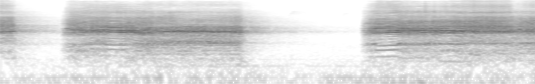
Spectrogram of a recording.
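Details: One of a group of five cockatoos protecting their nest-hollow tree from a monitor lizard gives two long, harsh, rasping screeches, each over a second long, separated by a brief pause.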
